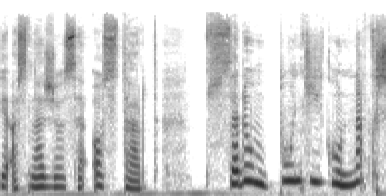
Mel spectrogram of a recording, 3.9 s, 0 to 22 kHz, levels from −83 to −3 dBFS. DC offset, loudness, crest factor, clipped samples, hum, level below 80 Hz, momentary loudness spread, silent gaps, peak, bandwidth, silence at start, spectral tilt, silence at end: under 0.1%; -24 LUFS; 16 dB; under 0.1%; none; -52 dBFS; 11 LU; none; -8 dBFS; 17 kHz; 0 s; -3.5 dB/octave; 0 s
